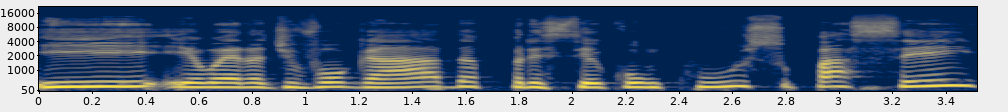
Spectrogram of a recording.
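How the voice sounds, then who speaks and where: A woman speaks at a fairly slow pace with a fairly high pitch. The sound is dry and close with no echo, on a very clean recording with a silent background. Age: 60s. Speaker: retired police chief. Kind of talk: podcast interview. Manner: hesitant, many fillers.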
